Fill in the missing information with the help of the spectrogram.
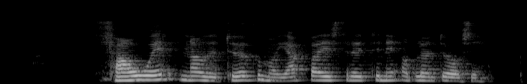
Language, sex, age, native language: Icelandic, female, 60-69, Icelandic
